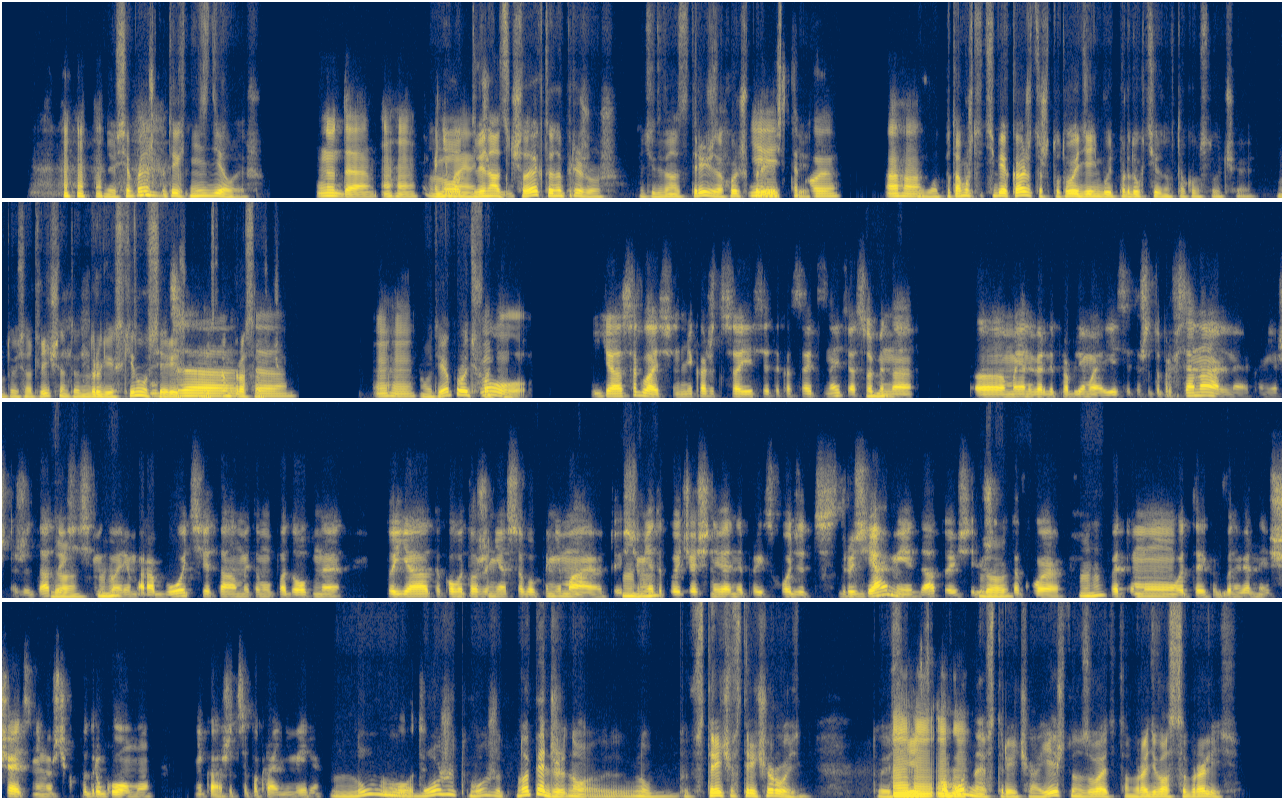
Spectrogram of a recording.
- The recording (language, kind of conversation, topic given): Russian, unstructured, Почему люди не уважают чужое время?
- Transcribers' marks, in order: laugh; tapping; other background noise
